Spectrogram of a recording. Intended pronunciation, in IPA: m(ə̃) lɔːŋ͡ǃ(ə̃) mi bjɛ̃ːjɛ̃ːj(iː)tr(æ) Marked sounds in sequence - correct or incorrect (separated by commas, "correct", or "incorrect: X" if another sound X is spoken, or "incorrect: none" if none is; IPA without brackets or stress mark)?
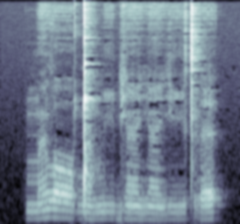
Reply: correct, incorrect: œ̃, correct, incorrect: ɛ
